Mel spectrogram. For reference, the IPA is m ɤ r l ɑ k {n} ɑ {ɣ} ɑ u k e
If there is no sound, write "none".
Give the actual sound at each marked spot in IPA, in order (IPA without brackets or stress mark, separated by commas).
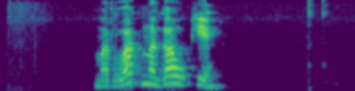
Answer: n, ɣ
